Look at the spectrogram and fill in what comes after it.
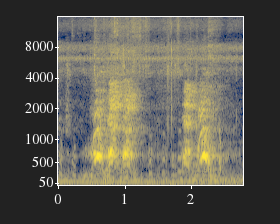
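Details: Playful puppies of Cheondol give two bursts of high, yelping barks about one and a half seconds apart, each a quick cluster of two or three yaps, with a low background hum.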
